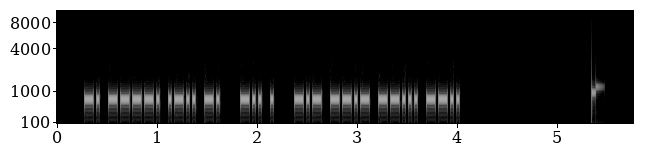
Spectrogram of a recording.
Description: Morse code, heard as a keyed tone, about 40 wpm, 700 Hz. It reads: N9LN DE KQ7Z
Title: USA Callsign DE Callsign - 4 Characters - 40wpm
